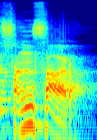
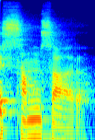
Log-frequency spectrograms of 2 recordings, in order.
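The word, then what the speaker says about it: saṃsāra: Because in Hindi, etc., it is called Sansar. Sansar. That Anusvara's pronunciation happens as na. It is okay to do that in Hindi. So when you are talking in Hindi, you can say, Sansar ki to aisi reet hai. But the moment you come to Sanskrit, you say Samsara.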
